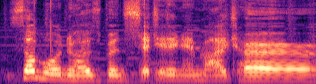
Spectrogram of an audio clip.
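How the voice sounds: In a put-on character voice, a man sounds gruff at a medium pitch. He talks at a very slow pace.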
